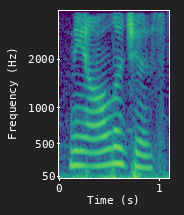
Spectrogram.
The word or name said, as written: neologist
